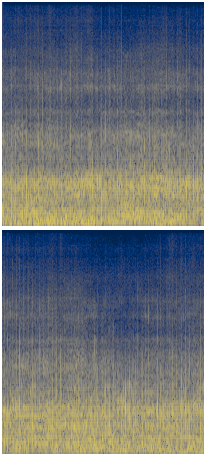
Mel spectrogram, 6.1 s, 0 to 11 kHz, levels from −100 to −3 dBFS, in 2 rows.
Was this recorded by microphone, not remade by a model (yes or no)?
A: no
